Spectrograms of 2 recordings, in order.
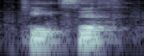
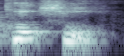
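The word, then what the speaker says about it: Cait Sith: Kate Sith. It's Kate Shi. It's pronounced Kate Shi.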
